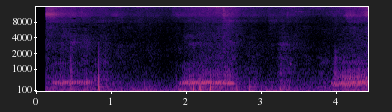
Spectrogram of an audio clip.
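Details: Domestic cat lying down and purring very loudly indoors: a steady low rumbling purr with brighter swells around 0.4, 2.1 and 4.1 seconds, broken by a few sharp clicks.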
